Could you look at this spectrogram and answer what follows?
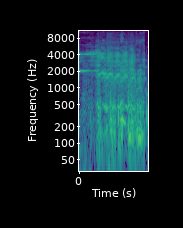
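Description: A horse in Zelda: Tears of the Kingdom gives a short, high whinny, close and clear, mixed with a few hoof clops, all within a second and a half.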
